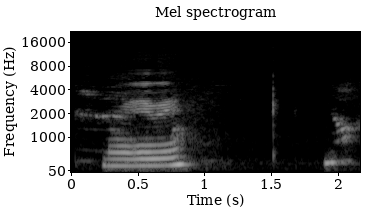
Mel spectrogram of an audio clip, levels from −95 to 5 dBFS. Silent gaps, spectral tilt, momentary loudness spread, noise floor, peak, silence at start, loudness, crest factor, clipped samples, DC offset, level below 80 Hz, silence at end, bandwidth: none; -6.5 dB/octave; 11 LU; -77 dBFS; -22 dBFS; 0.05 s; -38 LUFS; 20 dB; under 0.1%; under 0.1%; -84 dBFS; 0.05 s; 7.6 kHz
